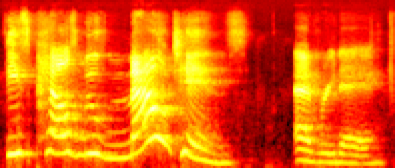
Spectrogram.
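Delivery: sing-song picture book rhyme; reading to a child. Acted. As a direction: read it like a bedtime rhyme.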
